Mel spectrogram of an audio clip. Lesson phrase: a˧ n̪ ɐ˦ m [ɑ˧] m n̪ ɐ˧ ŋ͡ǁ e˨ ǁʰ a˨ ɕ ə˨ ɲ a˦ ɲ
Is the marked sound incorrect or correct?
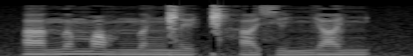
correct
